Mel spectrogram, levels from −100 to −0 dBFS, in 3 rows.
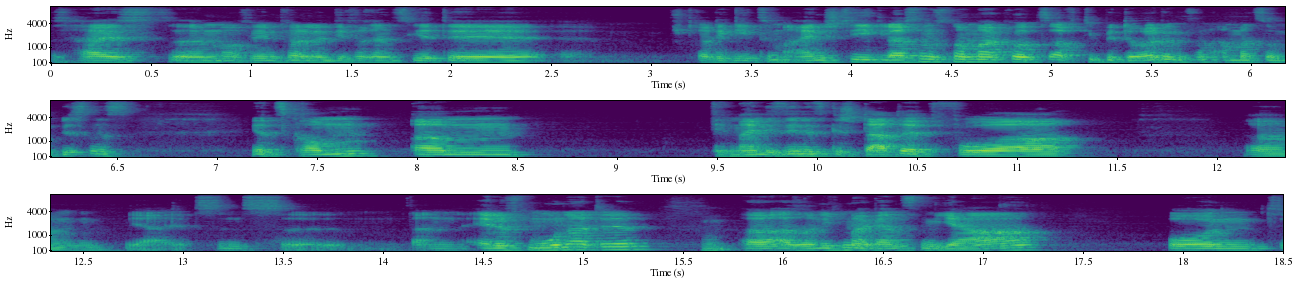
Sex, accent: male, German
